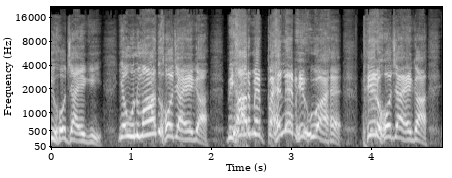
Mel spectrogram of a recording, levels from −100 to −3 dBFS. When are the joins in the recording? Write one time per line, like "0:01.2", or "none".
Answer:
none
